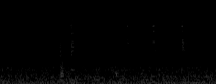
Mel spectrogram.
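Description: Near silence broken by about seven faint, light clicks, irregularly spaced, starting about half a second in.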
